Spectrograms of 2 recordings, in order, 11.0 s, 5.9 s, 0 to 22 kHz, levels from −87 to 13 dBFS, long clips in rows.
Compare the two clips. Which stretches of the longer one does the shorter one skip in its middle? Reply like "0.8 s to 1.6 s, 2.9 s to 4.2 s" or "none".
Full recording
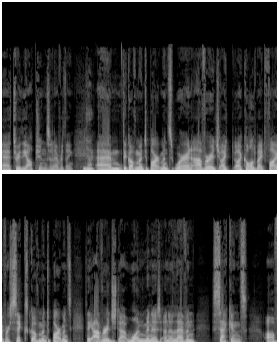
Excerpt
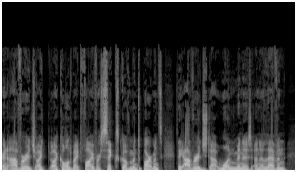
none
